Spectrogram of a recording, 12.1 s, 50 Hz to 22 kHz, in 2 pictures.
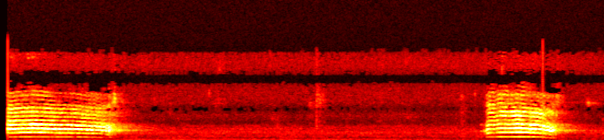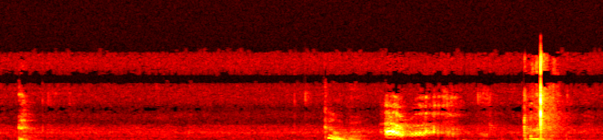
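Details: Male F2 Savannah cat, a gentle pet indoors, gives two clear drawn-out meows, at the start and near five seconds, each tonal and falling away at the end. Several short chirp-like sounds and faint rustles follow.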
